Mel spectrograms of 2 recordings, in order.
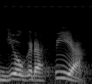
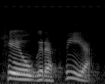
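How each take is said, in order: First: Geografía with a Y sound at the start, like yeografía; the sloppy version of geografía; wrong geografía. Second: Geografía with a rough Spanish J sound at the start, slightly slow; the proper geografía, throaty G; correct geografía. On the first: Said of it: "tú dices geografía". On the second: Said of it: "tú no dices geografía". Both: Shown as a demonstration.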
